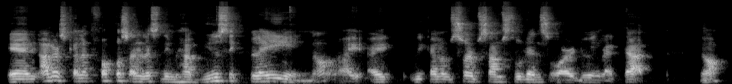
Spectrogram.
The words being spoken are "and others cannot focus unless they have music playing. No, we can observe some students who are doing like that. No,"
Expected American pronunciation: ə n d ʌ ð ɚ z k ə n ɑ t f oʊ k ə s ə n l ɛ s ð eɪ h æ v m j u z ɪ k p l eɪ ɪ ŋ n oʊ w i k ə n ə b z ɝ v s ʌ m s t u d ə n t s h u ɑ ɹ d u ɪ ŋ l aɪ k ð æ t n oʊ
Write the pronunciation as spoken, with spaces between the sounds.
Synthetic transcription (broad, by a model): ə n d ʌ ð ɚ s k ə n ɑ t f oʊ k ə s ə n l ɛ s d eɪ h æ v m j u s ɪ k p l eɪ ɪ ŋ n oʊ w i k ə n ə b s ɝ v s ʌ m s t u d ə n t s h u ɑ ɹ d u ɪ ŋ l aɪ k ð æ t n oʊ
